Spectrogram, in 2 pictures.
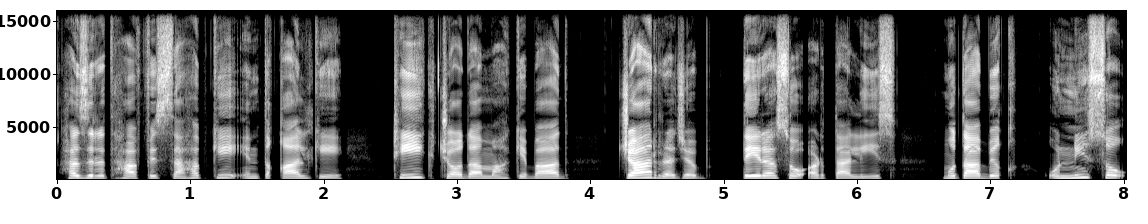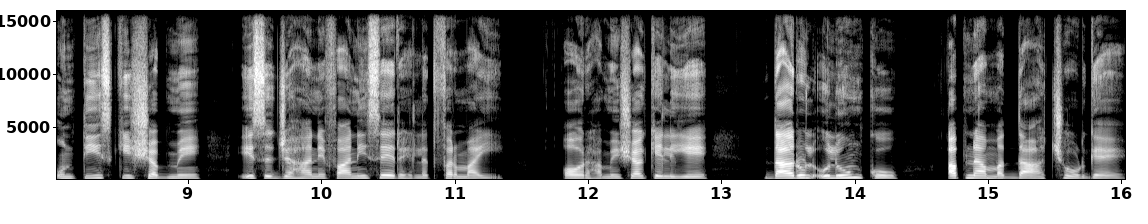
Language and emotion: Urdu, neutral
